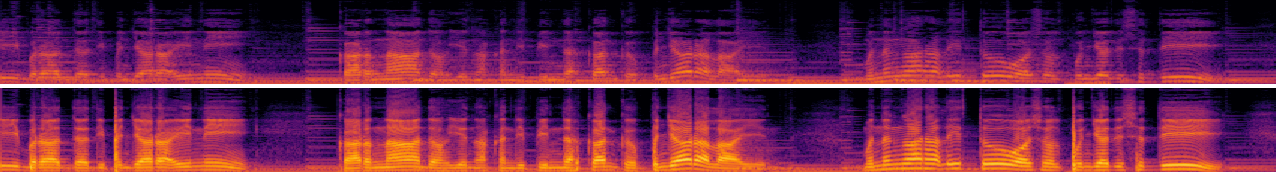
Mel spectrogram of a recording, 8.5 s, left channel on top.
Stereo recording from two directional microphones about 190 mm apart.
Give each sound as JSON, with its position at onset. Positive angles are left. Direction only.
{"t": 0.0, "sound": "a man's voice", "side_deg": -50}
